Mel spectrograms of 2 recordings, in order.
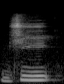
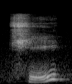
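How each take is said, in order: First: The syllable is said with a high level tone. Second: The syllable is said with a rising tone. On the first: "but also pronounced first tone" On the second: "usually pronounced second tone"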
